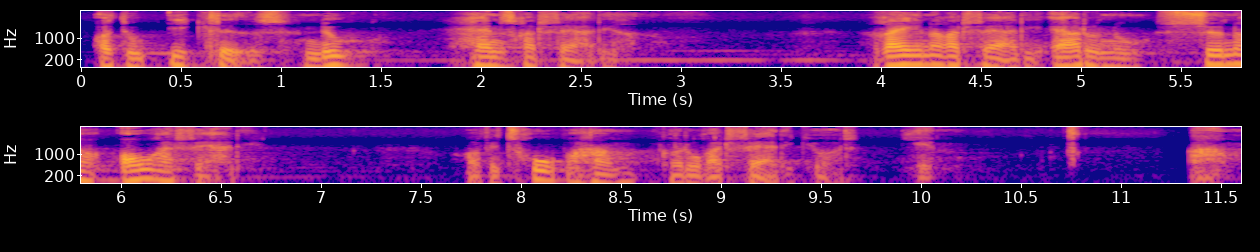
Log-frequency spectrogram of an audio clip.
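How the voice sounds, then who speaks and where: A man preaching a sermon in a church, earnest and direct, swinging between fervent appeals and hushed, intimate passages. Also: medium pitch, breathy edge. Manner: earnest, rises to fervent appeals then drops to hushed tones. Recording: long hall reverb.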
